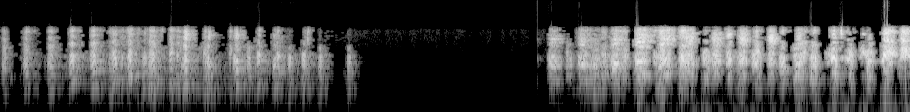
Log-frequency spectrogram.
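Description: Chickens clucking in rapid calls. After a short silence, a louder burst of agitated squawking comes in, with wings flapping and thumping as the flock panics, as chickens do when a predator gets in among them.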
